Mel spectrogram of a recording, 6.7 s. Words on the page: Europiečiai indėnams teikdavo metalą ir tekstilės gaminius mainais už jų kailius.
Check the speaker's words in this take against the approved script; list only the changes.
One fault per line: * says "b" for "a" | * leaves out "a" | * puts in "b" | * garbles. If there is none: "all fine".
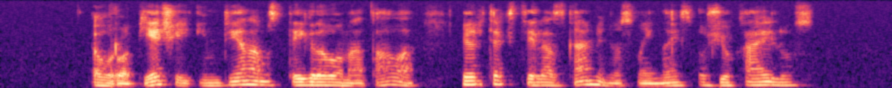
all fine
